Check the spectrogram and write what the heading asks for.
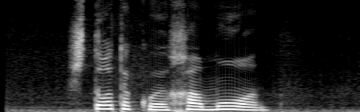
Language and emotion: Russian, angry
